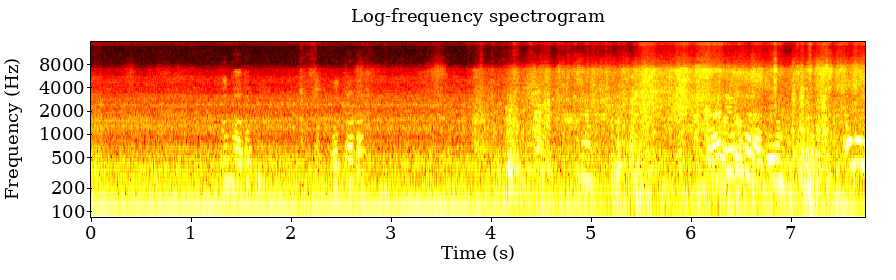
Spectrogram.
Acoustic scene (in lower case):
car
